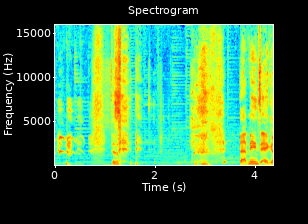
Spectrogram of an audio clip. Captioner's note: cuts self off laughing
